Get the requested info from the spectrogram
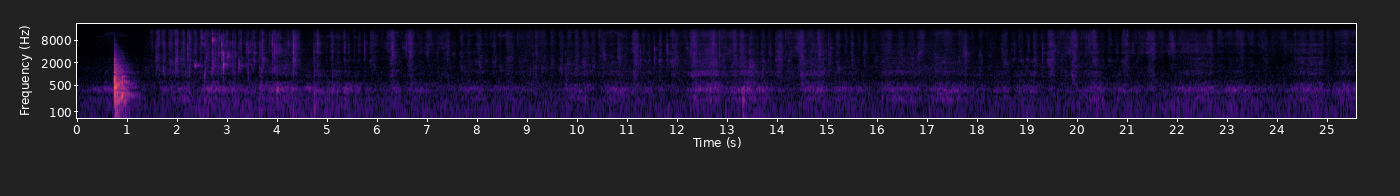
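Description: Hands rubbing aftershave balm into a freshly shaved face and neck: soft, uneven rustling and crackling of palms over skin and stubble, busiest in the first few seconds. A single sharp knock about a second in is the loudest sound.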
